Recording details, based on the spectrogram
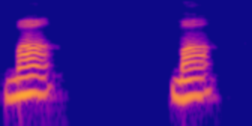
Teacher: The fourth tone starts from the high and ends low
